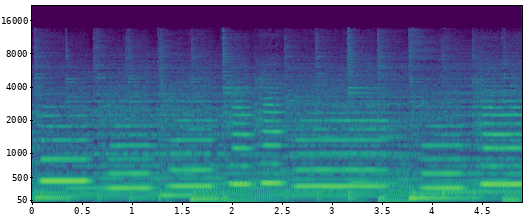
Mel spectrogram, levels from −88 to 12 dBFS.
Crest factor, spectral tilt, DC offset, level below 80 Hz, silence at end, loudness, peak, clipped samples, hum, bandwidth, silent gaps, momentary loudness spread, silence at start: 12 dB; -7 dB/octave; under 0.1%; -30 dBFS; 0 s; -16 LUFS; -4 dBFS; under 0.1%; none; 13.5 kHz; none; 6 LU; 0 s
